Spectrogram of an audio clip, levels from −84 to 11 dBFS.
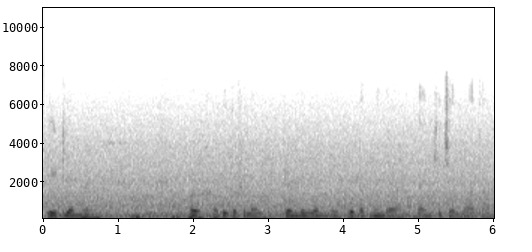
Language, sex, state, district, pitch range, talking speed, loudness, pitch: Hindi, male, Maharashtra, Gondia, 110-125 Hz, 160 wpm, -19 LUFS, 115 Hz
